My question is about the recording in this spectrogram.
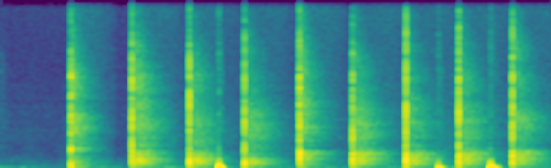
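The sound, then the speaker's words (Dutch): A single person claps in a loose, slightly uneven rhythm, presented as the applause of yachtsman Martin Heineken: roughly a dozen sharp, crisp claps with a few heavier thumps mixed in. No talking, with silence between the claps. “Dit was het applaus van Martin Heineken.”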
